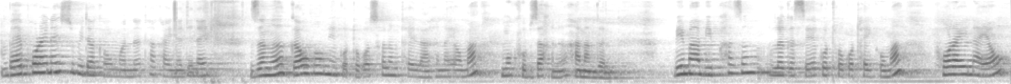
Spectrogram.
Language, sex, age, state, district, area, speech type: Bodo, female, 30-45, Assam, Baksa, urban, spontaneous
